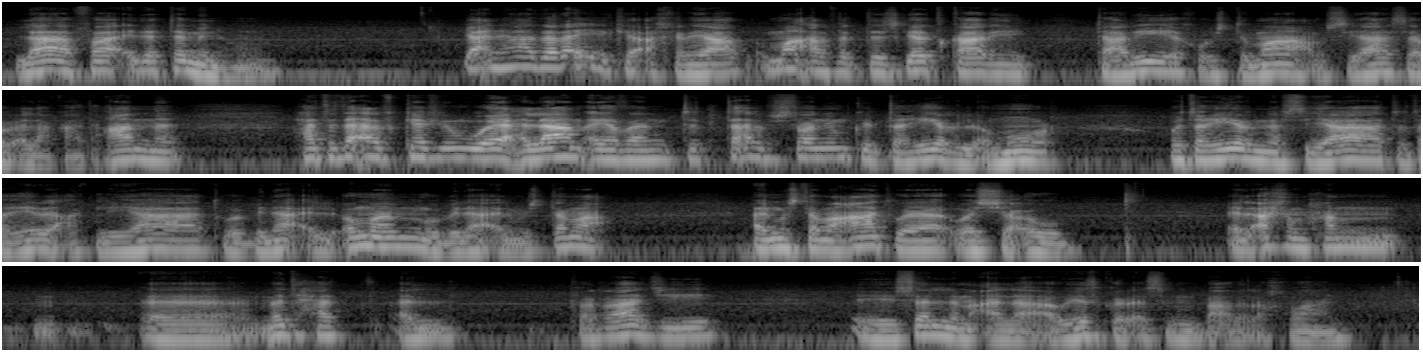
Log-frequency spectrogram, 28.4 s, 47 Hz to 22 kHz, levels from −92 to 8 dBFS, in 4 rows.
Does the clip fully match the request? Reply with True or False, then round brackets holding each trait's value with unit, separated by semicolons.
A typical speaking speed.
True (105 wpm)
